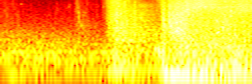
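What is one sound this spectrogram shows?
Game spell effects burst and crackle loudly.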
